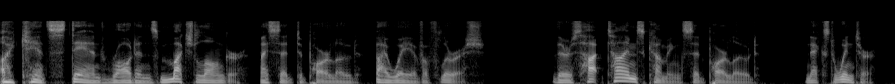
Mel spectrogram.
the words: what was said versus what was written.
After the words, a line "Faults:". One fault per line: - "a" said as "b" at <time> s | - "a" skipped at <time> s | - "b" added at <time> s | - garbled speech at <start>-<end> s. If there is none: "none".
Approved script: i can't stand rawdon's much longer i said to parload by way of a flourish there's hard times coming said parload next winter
i can't stand rawdon's much longer i said to parload by way of a flourish there's hot times coming said parload next winter
Faults:
- "hard" said as "hot" at 5.8 s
